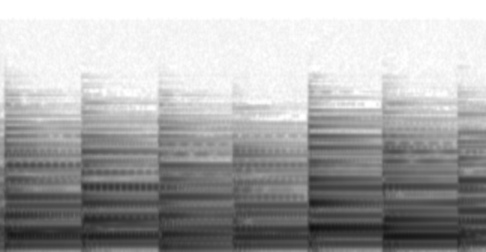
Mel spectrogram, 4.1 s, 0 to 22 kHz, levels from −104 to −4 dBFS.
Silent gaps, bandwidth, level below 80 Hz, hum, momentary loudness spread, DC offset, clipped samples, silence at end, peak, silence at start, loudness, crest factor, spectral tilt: none; 3.8 kHz; -50 dBFS; none; 8 LU; under 0.1%; under 0.1%; 0 s; -4 dBFS; 0 s; -18 LUFS; 14 dB; -11.5 dB/octave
